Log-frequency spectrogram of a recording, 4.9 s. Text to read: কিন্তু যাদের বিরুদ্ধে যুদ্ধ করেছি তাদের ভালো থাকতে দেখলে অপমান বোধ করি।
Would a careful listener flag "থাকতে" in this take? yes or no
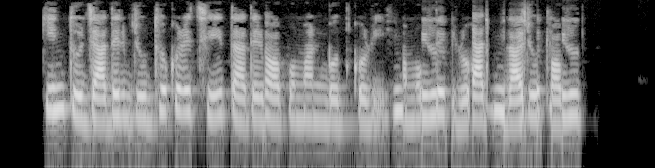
yes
